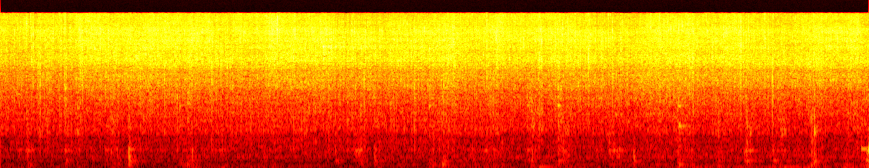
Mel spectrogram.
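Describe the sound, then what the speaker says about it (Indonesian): Carrots and green beans stir-fried in a pan, a constant bright sizzle with repeated scraping taps of a spatula, close and with no talking. "kita masukkan wortel sama buncisnya ya. Kita oseng sebentar."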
